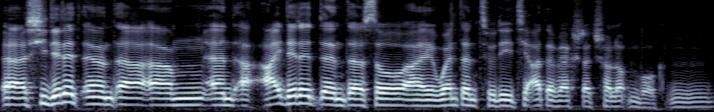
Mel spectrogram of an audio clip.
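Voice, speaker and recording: In a German accent, a man speaks at a moderate pace with ordinary pitch variation and hardly any pauses. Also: medium pitch for a man. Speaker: actor. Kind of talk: interview. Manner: halting.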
